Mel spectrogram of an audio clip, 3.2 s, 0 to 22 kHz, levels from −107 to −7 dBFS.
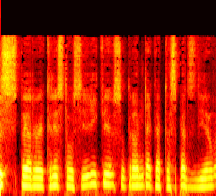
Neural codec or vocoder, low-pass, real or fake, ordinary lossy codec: codec, 44.1 kHz, 2.6 kbps, DAC; 14.4 kHz; fake; MP3, 48 kbps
